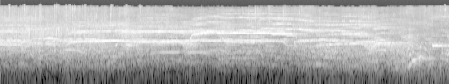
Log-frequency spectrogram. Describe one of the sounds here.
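Music with a sung melody plays loudly through loudspeakers in a large hall.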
